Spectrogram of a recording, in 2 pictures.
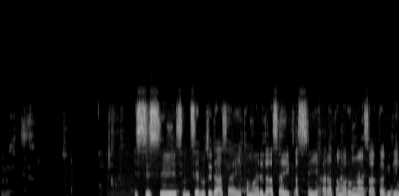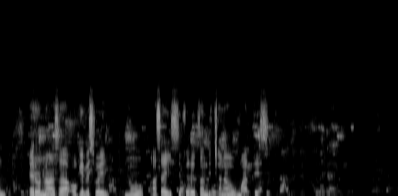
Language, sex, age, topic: Gamo, male, 25-35, agriculture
